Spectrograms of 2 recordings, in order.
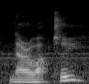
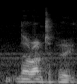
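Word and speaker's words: Narawntapu: And I think it's pronounced Narrowuptu National Park. Narrontapu.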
